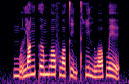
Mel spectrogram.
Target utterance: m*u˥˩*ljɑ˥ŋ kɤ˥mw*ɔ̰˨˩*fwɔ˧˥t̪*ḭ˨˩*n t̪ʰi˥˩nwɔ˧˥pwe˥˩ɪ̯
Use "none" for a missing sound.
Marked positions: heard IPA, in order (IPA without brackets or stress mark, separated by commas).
ṵ˨˩, ɔ˥, ḭ˨˩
